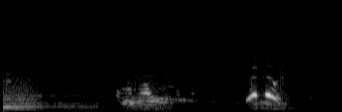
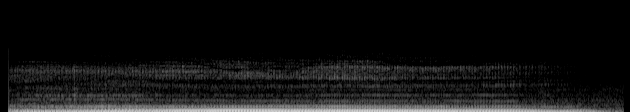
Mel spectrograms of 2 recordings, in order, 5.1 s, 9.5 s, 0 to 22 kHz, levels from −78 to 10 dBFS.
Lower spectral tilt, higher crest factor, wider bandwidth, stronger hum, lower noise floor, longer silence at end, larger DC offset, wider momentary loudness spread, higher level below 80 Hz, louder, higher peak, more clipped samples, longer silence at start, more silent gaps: second, -10 dB/octave vs -13 dB/octave; first, 22 dB vs 10 dB; about the same, 2 kHz vs 2 kHz; neither; first, -83 dBFS vs -40 dBFS; first, 0.95 s vs 0.4 s; neither; first, 26 LU vs 15 LU; second, -82 dBFS vs -14 dBFS; about the same, -22 LUFS vs -20 LUFS; about the same, -6 dBFS vs -4 dBFS; neither; about the same, 0.05 s vs 0.1 s; neither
